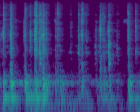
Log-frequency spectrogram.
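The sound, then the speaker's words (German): Typing on a computer keyboard: many quick, clicky keystrokes fall in irregular bursts with brief pauses between them, fairly faint and with no talk. “Ich schreibe alles mit Caps Lock.”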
